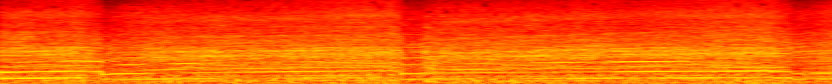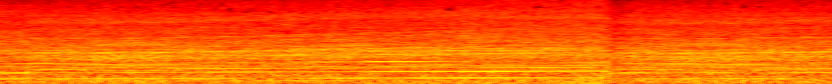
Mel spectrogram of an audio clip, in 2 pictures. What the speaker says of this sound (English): Great sounding engine too.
